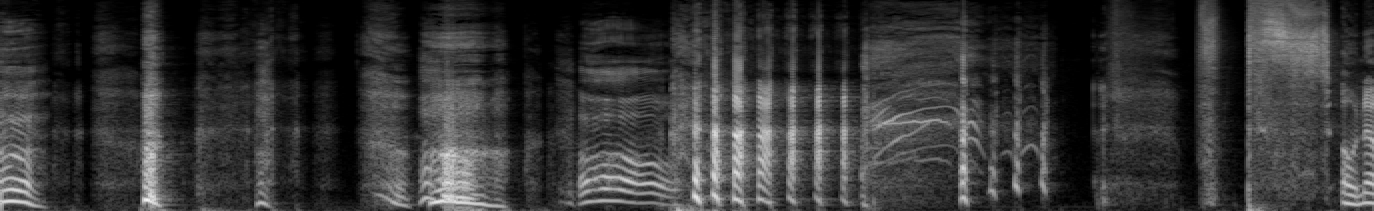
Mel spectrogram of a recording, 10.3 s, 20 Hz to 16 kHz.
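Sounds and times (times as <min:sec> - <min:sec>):
speech: 0:00.0 - 0:00.4
person gasping huskily in a toilet cubicle: 0:00.0 - 0:05.0, 0:08.2 - 0:09.5
laughter: 0:05.0 - 0:08.0.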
